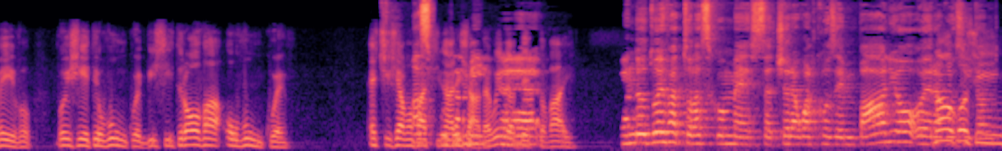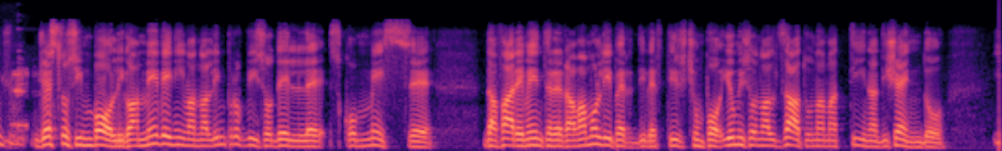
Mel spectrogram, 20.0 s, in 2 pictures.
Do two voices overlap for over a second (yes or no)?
yes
